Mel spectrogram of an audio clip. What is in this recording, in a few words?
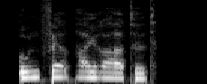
"unverheiratet", German; adjectives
